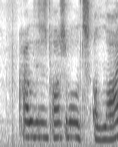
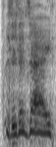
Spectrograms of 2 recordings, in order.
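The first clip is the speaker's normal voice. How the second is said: loud, thrilled exclamation; excited shout; 4 semitones higher, 12 dB louder than usual. Real, not acted. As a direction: blurt it out in delight. First look at new gear.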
